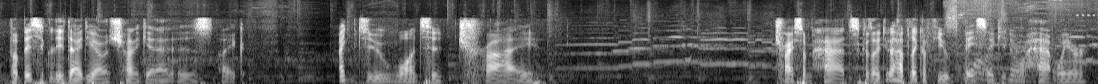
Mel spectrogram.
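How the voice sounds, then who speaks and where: A man giving casual, rambling, laid-back live commentary as a game streamer. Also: medium pitch.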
